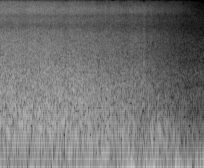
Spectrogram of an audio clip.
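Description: Ocean waves at a Sapphire Coast beach wash in loudly and continuously, a dense, close surf roar with some wind buffeting the microphone, easing slightly toward the end, no voices.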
